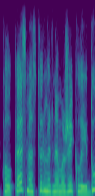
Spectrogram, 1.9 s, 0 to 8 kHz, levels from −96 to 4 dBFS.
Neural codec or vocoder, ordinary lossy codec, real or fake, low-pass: codec, 16 kHz, 16 kbps, FunCodec, trained on Chinese and English, 50 frames a second; Opus, 24 kbps; fake; 7.2 kHz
